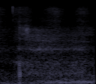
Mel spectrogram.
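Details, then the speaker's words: Pet sleeping on a sofa in a quiet room, snoring with a faint, low, steady rumbling breath sound. "by the way as usual if you can hear the snoring in the background that's Tails who for some reason likes to go to sleep on the sofa right when I'm about to make a video"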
